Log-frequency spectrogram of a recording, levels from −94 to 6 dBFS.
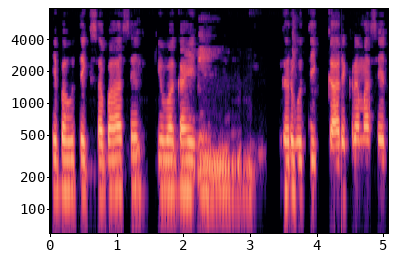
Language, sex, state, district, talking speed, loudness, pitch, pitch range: Marathi, male, Maharashtra, Pune, 105 wpm, -17 LUFS, 150 Hz, 145-150 Hz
